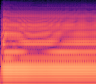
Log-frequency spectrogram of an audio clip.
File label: SAX, REED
